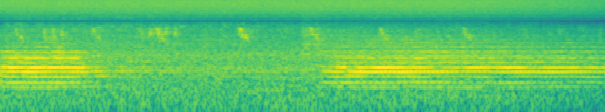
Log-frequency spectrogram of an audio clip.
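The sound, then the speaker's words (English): A train horn blasts with stacked harmonic tones, pauses, then sounds again for several seconds over a steady rumble and clatter of rail cars rolling through an industry train yard in La Puente. “I was raised in La Puente, blocks from the industry train yards. This was the sound I fell asleep to every night.”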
